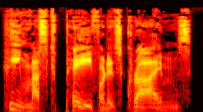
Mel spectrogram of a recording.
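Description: A man voicing a vengeful raptor-man regent in an audiobook, with a slow, growled delivery. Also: low voice, wildly swooping pitch, pushed and bright, slightly rough, no room sound, clean studio sound, heavily acted. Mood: grim.

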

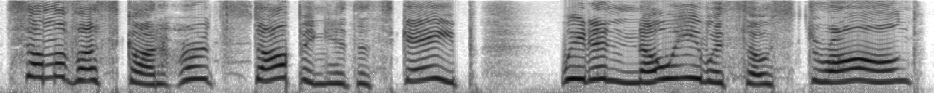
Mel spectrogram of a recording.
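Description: A terrified young fox girl from a storybook, her voice pitched very high and trembling with tears and breathlessness. She pleads in a dry, close recording, with a man acting her out. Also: a little slow, a bit bright, no echo. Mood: tearful.

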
